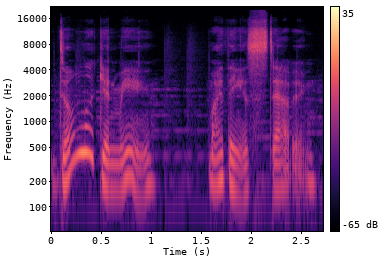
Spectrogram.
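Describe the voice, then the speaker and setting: A woman's voice: fairly low pitch, huge pitch swings, unhurried, warm tone, faint music behind. A woman voicing a cool, shrewd, menacing teenage monster girl with curt, composed delivery in an amateur game dub. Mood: aloof. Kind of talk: amateur visual novel dub.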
